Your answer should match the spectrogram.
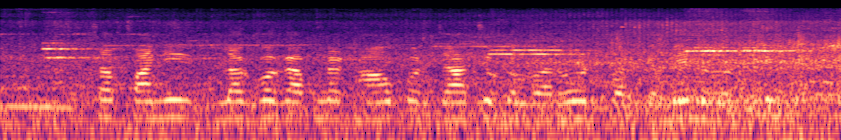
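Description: Busy street traffic with motorcycles and rickshaws passing and people talking. A vehicle horn sounds briefly near the end.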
